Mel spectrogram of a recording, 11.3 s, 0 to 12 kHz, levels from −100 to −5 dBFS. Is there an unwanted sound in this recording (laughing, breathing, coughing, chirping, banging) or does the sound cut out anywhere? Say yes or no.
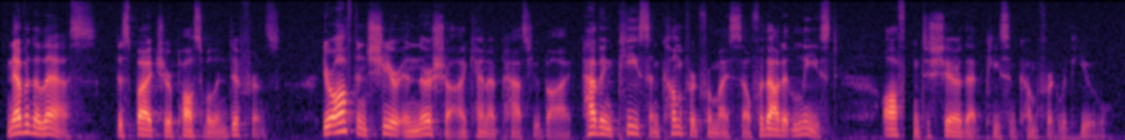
yes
